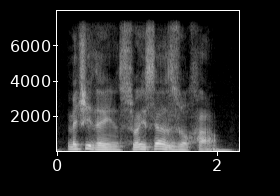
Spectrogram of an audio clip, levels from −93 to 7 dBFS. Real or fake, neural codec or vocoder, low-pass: fake; codec, 44.1 kHz, 3.4 kbps, Pupu-Codec; 7.2 kHz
